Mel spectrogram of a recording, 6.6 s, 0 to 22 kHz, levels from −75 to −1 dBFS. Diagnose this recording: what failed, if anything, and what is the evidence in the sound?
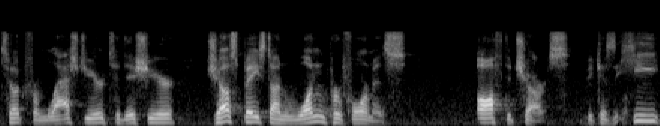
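Nothing failed: the speech came through a wideband G.722 call path at 64 kbps, and its only traces are the usual coding noise and the expected band limit, with nothing above 8 kHz.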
